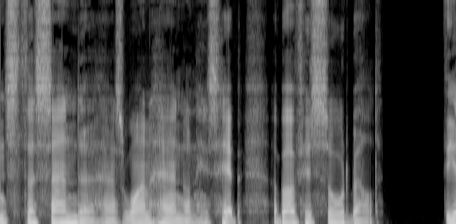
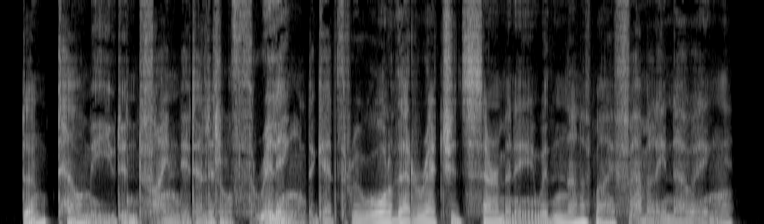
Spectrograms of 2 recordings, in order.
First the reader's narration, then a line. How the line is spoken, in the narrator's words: with a handsome sneer whispers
